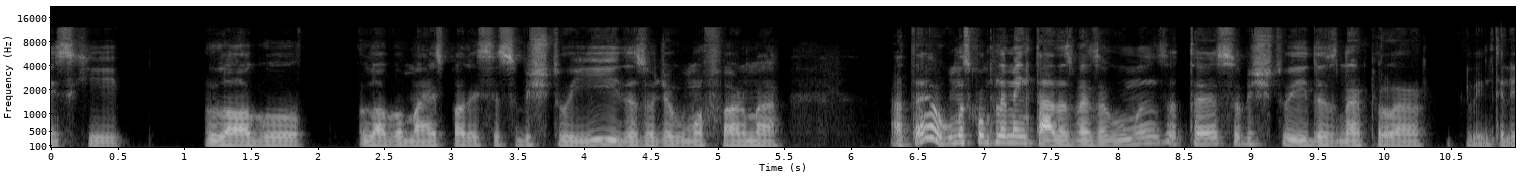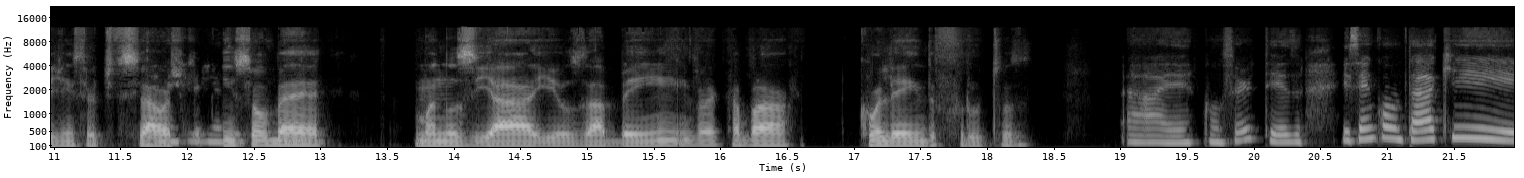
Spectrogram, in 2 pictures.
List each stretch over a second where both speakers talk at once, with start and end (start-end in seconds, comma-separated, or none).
11.7-13.0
